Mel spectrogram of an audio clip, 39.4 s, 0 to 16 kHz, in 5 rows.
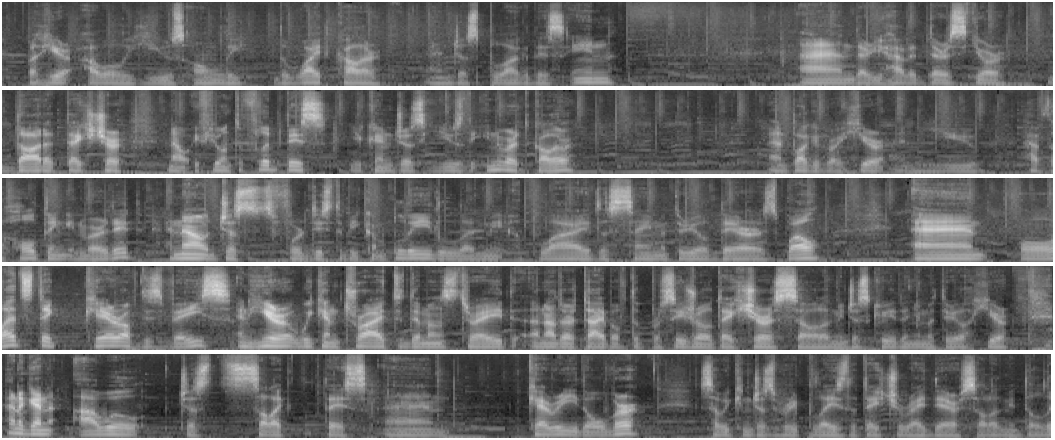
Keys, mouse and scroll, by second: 0.4 click, 3.2 click, 4.5 click, 5.9-7.1 scroll down 4, 7.2 shift+middle click, 7.7-9.0 scroll up 1, 9.0 middle click, 9.7 shift+a, 16.8-17.3 scroll down 1, 17.3 click, 18.1 click, 19.9 click, 20.7 click, 22.3-23.7 scroll down 1, 24.3 click, 25.4 click, 25.8 shift+middle click, 29.6 click, 30.6 click, 31.3 middle click, 31.6-32.3 scroll down 3, 32.3-33.7 drag, 34.6 ctrl+c, 35.2 click, 35.8 ctrl+v, 36.5 click, 38.2 click, 38.7 x, 39.1 middle click.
